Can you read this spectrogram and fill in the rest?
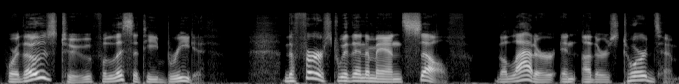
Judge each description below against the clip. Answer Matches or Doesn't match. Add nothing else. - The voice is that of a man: Matches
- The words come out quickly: Doesn't match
